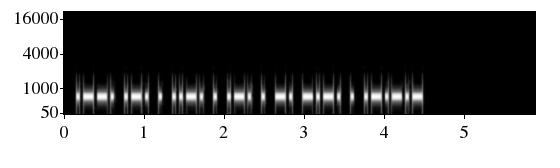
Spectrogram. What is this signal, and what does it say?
Morse code, heard as a keyed tone, about 28 wpm, 700 Hz. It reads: PREFERENCE.
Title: Sentences from Top 1500 Words 28wpm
